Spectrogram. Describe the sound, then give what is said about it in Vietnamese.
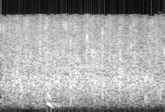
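Applause from an audience at a talk, a continuous, even patter of many hands at moderate loudness, with no clear peaks or breaks. “Một tràng pháo tay đi.”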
